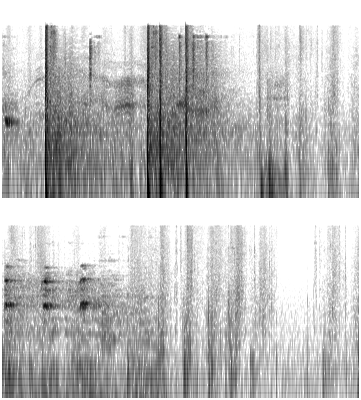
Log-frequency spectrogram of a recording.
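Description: Suppressed gunfire in the survival game DayZ on the Sakhal map near a prison: a few sharp, muffled pops spread over several seconds, mixed with scattered footsteps and clatter, fairly quiet overall.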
